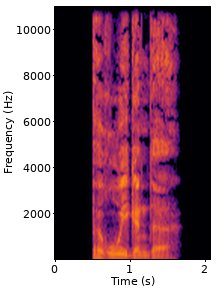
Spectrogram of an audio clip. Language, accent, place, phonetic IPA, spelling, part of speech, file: German, Germany, Berlin, [bəˈʁuːɪɡn̩də], beruhigende, adjective, De-beruhigende.ogg
- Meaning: inflection of beruhigend: 1. strong/mixed nominative/accusative feminine singular 2. strong nominative/accusative plural 3. weak nominative all-gender singular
